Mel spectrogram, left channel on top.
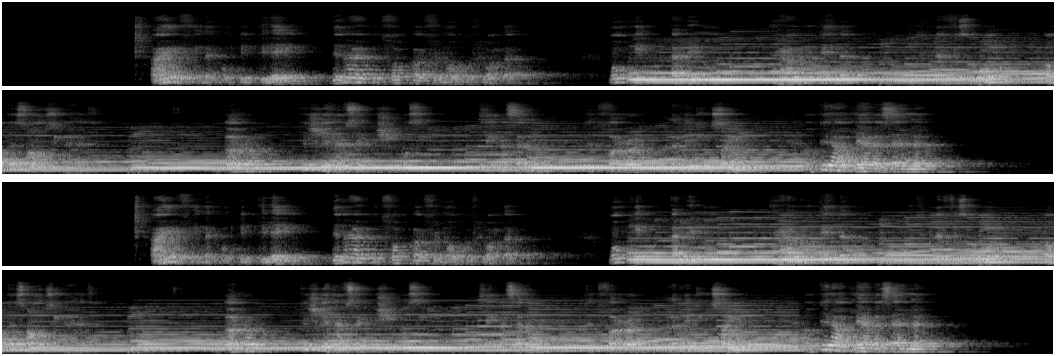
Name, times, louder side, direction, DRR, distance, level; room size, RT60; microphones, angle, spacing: voice 1, 1.5-3.0 3.3-5.1 6.1-7.2 7.7-8.5 9.3-9.9 10.4-11.3 12.7-13.1 13.5-14.8 15.3-15.8 16.3-17.9 18.4-19.7, equal, 15° right, -9 dB, 1.6 m, -23 dB
sound 1, 6.2-18.5, left 2 dB, 85° right, 1.5 m, -16 dB
8.5 x 6.3 x 4.0 m, 1.1 s
head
